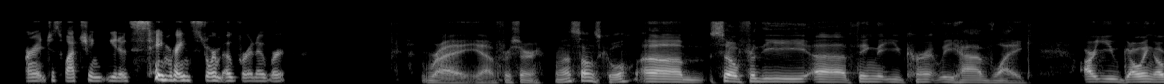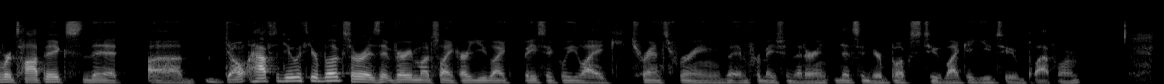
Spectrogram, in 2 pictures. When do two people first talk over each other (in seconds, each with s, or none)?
none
